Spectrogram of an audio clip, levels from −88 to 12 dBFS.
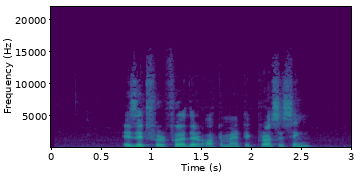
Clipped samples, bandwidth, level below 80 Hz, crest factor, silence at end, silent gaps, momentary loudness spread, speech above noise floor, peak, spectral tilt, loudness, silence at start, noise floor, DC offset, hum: under 0.1%; 15.5 kHz; -70 dBFS; 24 dB; 0.45 s; none; 8 LU; 34 dB; -14 dBFS; -4 dB/octave; -36 LUFS; 0.7 s; -71 dBFS; under 0.1%; none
